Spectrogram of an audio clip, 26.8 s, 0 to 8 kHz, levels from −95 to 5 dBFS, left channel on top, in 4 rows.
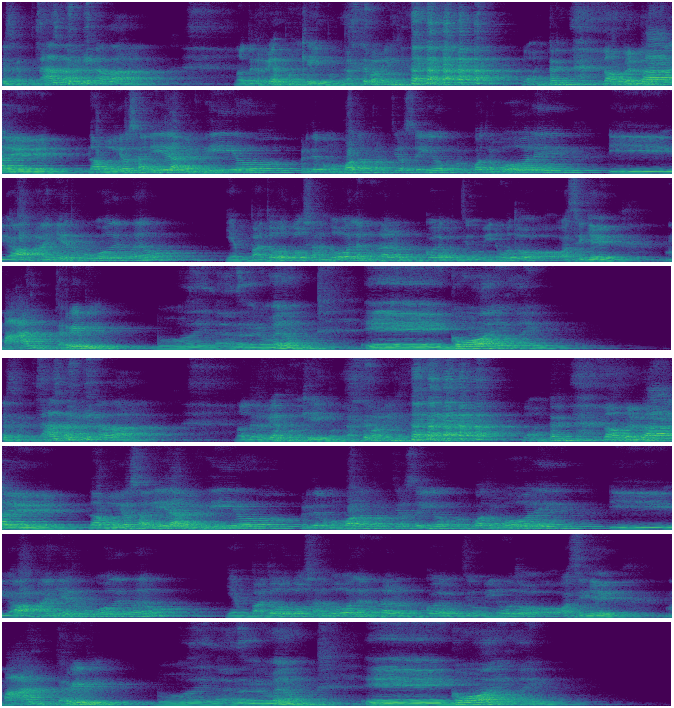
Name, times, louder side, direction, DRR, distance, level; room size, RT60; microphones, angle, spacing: voice 1, 0.0-1.4 2.3-4.0 4.3-4.4 5.2-7.2 7.6-12.4 12.8-15.1 15.6-19.5 20.0-21.1, left 1 dB, 55° left, -1 dB, 0.9 m, -29 dB
voice 2, 2.5-3.7 4.1-4.8 5.7-6.2 21.6-23.4 23.7-25.4, equal, 20° left, -5 dB, 0.6 m, -28 dB
3.4 x 2.9 x 4.5 m, 1.2 s
head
